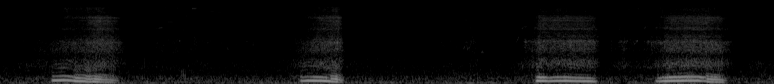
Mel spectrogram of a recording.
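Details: Sleeping 13-year-old large male cat snoring loudly: four short, tonal, whistling snores about every two seconds in a quiet room.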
